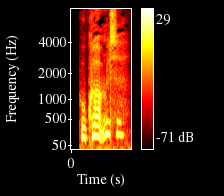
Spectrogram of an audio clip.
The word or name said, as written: hukommelse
